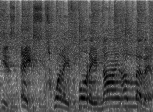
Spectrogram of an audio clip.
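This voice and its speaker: An actor playing a showy arena match announcer in a video game, grandiose and drawn out, with stadium reverb. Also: male voice, extremely high pitch, unhurried, fairly bright tone. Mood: grandiose hype. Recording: echoing arena reverb, music behind.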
